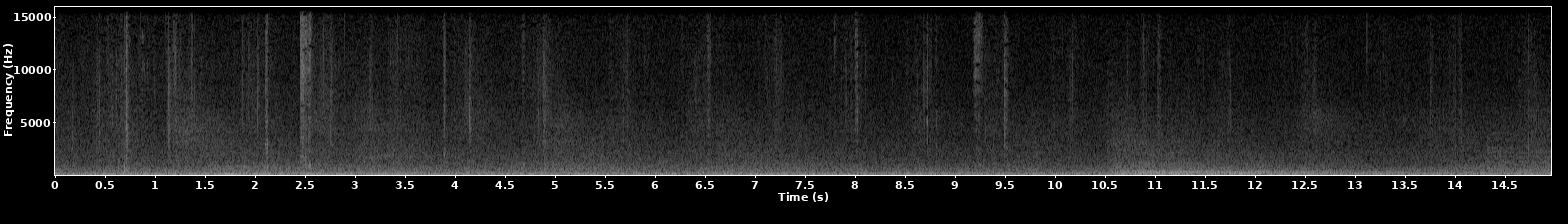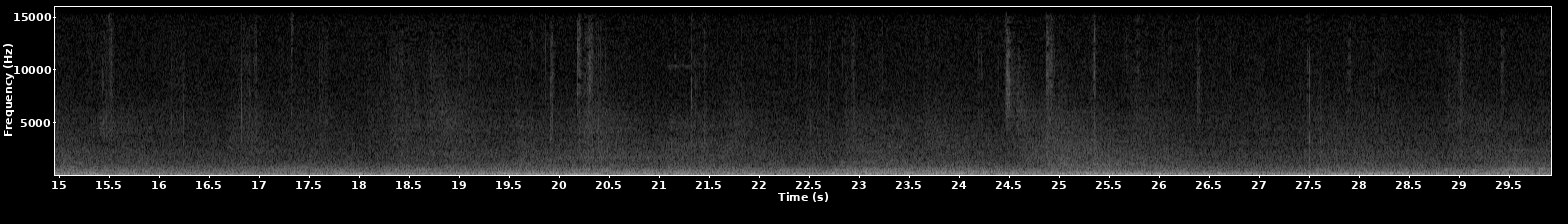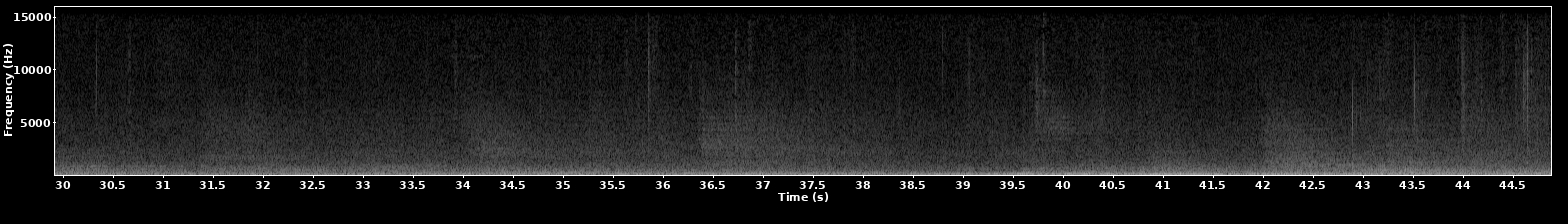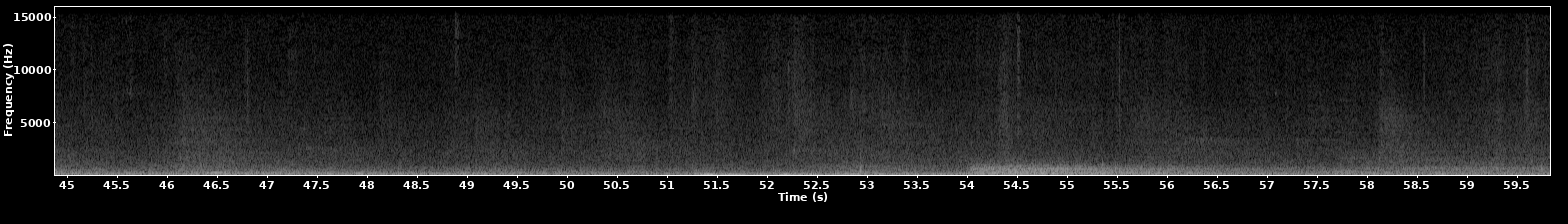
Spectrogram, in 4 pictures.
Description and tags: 08 Worms Cathedral main transcept
These recordings were made during a location-scouting trip I took some time ago to southern Germany, where we had a look at some cathedrals to shoot a documentary.
I took the time to record a few atmos with my handy H2...
This is an atmo of the Worms Cathedral's main transcept.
